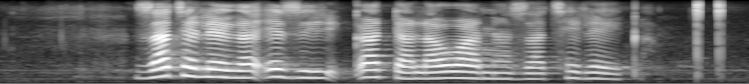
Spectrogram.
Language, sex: Zulu, female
